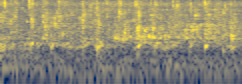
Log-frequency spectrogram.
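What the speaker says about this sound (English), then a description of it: "the air pressure is pushing down, and that's what's" Water pushed by air pressure into a plasma cutting table's tray, a steady broadband trickling and gushing that runs continuously and fairly loud throughout, with no talking.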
